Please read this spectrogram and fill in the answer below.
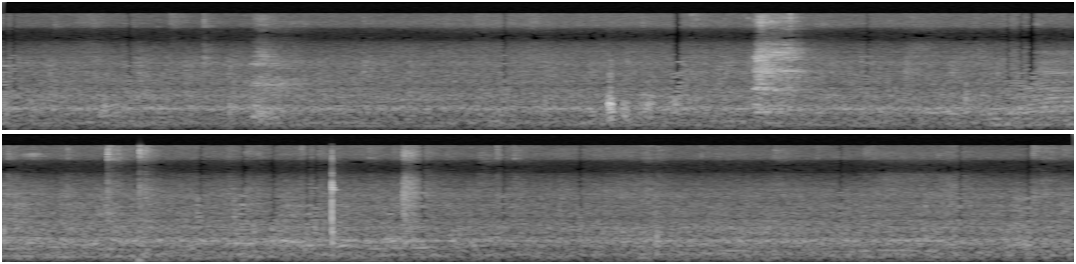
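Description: Steady background noise of a lecture-room recording, with a few sharp clicks about three to four seconds in and again around seven seconds.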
